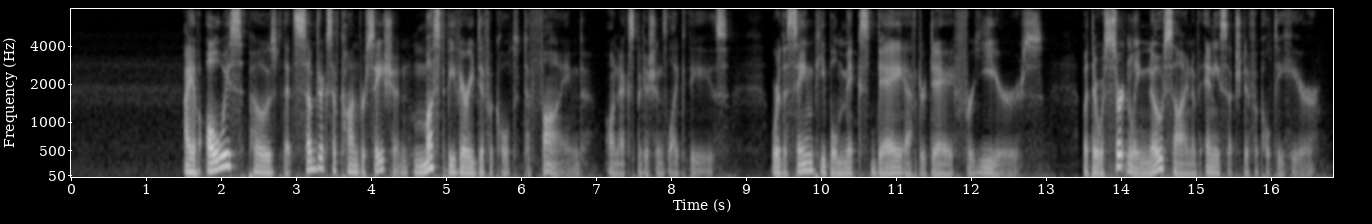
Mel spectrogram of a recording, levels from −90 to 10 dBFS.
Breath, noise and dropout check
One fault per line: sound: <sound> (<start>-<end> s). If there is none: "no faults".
no faults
